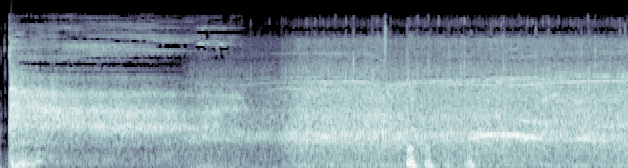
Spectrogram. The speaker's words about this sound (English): And the crowd goes wild.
